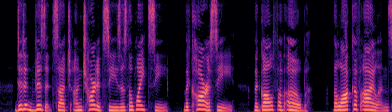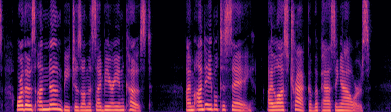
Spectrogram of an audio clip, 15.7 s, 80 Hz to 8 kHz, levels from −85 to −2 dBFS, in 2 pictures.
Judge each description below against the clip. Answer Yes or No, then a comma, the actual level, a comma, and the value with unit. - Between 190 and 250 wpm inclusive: No, average, 150 wpm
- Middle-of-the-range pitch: No, very high, 250 Hz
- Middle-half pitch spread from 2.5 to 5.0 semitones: Yes, average, 3.1 semitones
